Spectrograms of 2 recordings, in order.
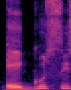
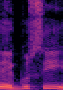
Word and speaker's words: egusi: Moving on, we also have egusi soup. So, egusi is spelled e g u s i.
